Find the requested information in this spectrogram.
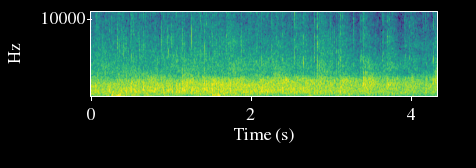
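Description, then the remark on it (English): An audience at an 8 a.m. talk applauds steadily, many hands clapping in a dense, continuous wash of noise that holds at an even loudness throughout before easing slightly at the end. “I really don't know why you're applauding, because I'm going to depress you is what I'm here to do.”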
